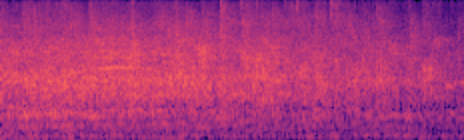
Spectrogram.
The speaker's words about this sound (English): Now listen to me. I told you not to clap. Sit down.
